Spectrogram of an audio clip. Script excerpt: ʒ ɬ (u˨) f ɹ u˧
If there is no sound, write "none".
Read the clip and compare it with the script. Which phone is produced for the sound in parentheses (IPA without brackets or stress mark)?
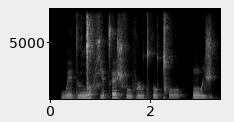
u˨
